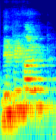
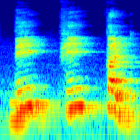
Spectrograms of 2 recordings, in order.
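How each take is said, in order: First: Said in the usual way. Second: डिफिकल्ट drawn out very slowly in three beats; syllable by syllable. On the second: Shown as a demonstration. Teacher slowly splits डिफिकल्ट to show three syllables. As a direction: sound out डिफिकल्ट piece by piece. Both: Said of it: "ये भी तीन बार बोला".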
